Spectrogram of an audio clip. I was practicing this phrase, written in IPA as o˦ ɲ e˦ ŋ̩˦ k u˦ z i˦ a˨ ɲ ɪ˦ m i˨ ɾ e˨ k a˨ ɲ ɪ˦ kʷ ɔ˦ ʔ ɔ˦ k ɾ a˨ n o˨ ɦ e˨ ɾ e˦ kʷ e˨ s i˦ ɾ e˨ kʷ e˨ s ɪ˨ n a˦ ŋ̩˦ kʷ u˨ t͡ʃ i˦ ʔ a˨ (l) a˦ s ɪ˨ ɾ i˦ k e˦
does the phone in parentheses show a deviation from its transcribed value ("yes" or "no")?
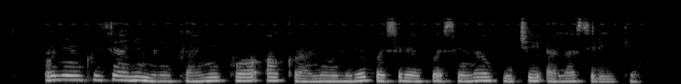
no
